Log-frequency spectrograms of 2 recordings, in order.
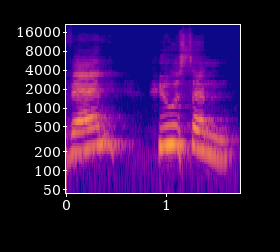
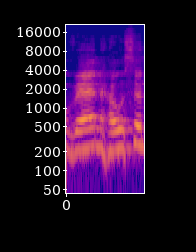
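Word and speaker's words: Van Heusen: ಶಬ್ದಗಳನ್ನು ಕಲಿಯೋಣ ಬನ್ನಿ ಮೊದಲನೆಯದಾಗಿ ವಿ ಎನ್ ಎಚ್ ಇ ಯುಎನ್ ವ್ಯಾನ್ ಹ್ಯೂಸನ್ ವ್ಯಾನ್ ಹ್ಯೂಸನ್ ಇದು ಒಂದು ಪ್ರಸಿದ್ಧ ಪ್ರೀಮಿಯಂ ಬಟ್ಟೆಯ ಬ್ರಾಂಡ್ ಇದನ್ನು ನೀವು ವ್ಯಾನ್ ಹೌಸನ್ ಅನ್ನಬಾರದು ವ್ಯಾನ್ ಹ್ಯೂಸನ್ ಎರಡನೆಯದಾಗಿಸಿಓಎಲ್ಓಎನ್ಎಲ್ ಇದರ ಉಚ್ಚಾರ ಕರ್ನಲ್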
